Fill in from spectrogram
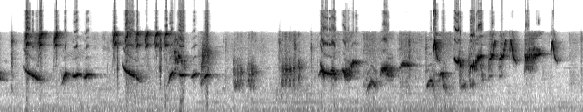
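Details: White-rumped shama in continuous gacor singing: downward-slurred clear whistles mixed with harsh rasping chatter and clicks, delivered in rapid overlapping phrases with little rest.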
